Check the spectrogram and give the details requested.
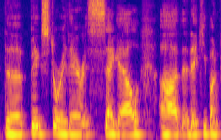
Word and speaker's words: Seg-El: The big story there is seg-el. They keep on pronouncing it seg-el.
